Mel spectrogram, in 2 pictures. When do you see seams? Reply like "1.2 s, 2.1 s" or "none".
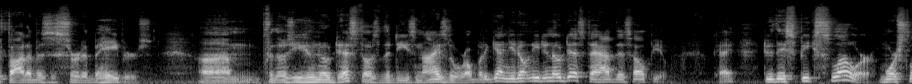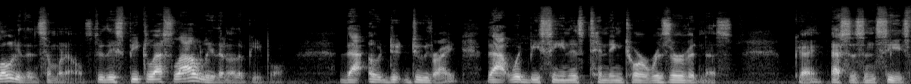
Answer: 13.4 s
